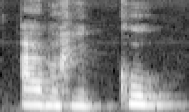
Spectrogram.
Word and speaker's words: abricot: First, when we have a word that ends in O, it's a closed O, like in the word piano, abricot.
